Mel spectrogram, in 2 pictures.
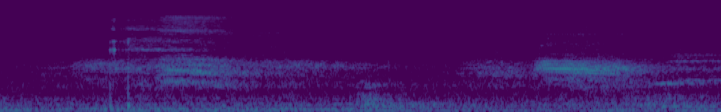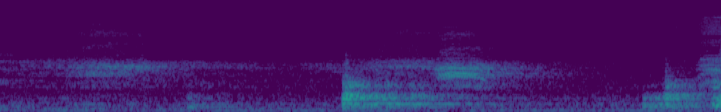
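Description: A series of bird calls, several in a row with short gaps between them; the loudest starts suddenly about five seconds in.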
